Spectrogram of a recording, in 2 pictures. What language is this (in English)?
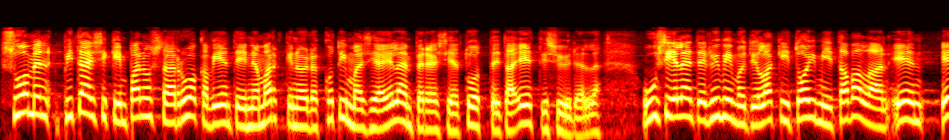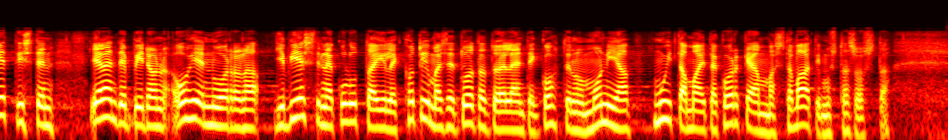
Finnish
